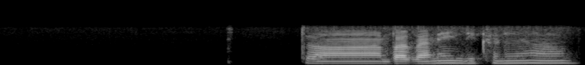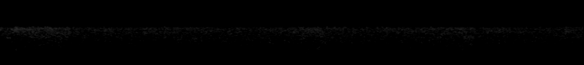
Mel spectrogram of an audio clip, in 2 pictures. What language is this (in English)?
Dogri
